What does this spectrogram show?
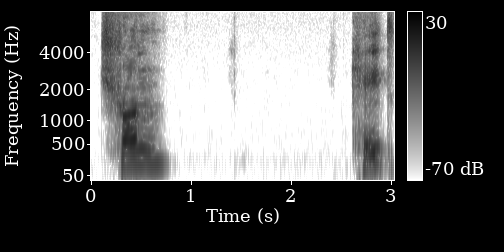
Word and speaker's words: truncated: name of that word TR Ru n c trun Kate truncated I was adding an extra syllable shortened in duration or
